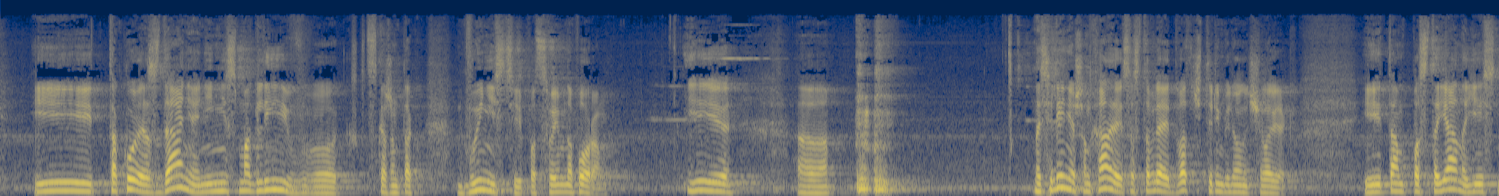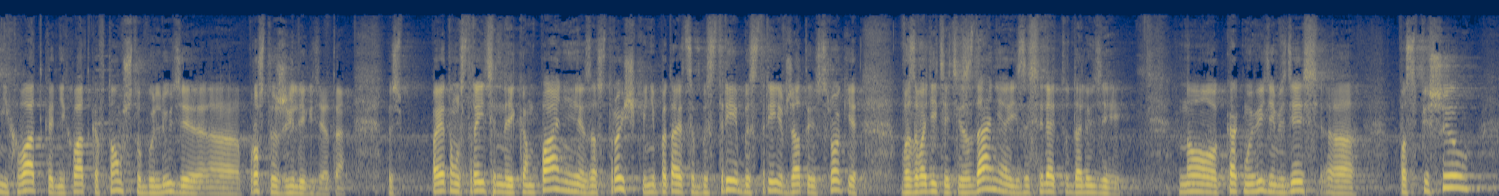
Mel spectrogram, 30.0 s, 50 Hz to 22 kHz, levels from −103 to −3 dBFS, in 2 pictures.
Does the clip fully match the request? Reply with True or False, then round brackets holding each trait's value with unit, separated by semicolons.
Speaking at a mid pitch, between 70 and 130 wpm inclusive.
True (155 Hz; 120 wpm)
